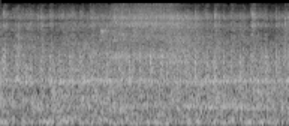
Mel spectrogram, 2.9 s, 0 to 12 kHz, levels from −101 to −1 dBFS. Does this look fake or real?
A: real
